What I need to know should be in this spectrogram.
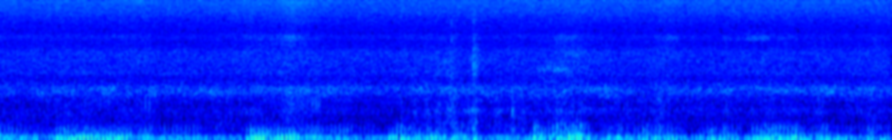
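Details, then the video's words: Low purr of cats snuggling with dogs during a cold winter day, a rough rhythmic rumble in phrases, pausing briefly near two and a half seconds, with a soft click midway. "Cats Snuggle With Dogs on Cold Winter Day"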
